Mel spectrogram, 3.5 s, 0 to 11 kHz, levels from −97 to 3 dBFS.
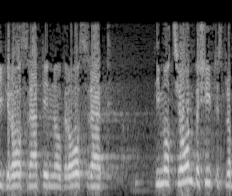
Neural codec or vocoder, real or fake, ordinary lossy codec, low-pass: none; real; none; 7.2 kHz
